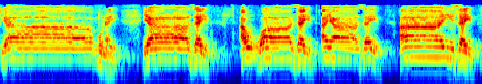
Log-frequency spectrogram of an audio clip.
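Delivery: long calling vowels, slow and high; drawn-out calling. Shown as a demonstration. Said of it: "لأنها تساعد على مد الصوت". (نداء ممدود الصوت كأنه ينادي بعيدًا)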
